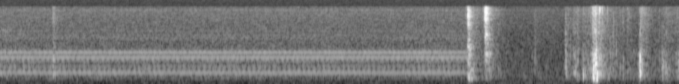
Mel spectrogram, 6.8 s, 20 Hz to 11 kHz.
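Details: Whirlpool ACQ122XK0 window A/C, about 15 years old, long in storage, set to Fan Only: steady electrical hum with no air rush, then a few clicks; unit powered but fan not running, owner unsure if compressor or fan fault.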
